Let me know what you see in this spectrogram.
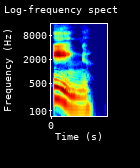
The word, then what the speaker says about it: Ng: Jeff with a G said, when you see the Asian last name of NG, you pronounce it as ing, as if there were an I there.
